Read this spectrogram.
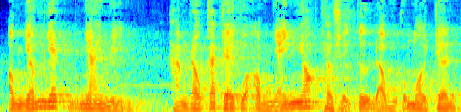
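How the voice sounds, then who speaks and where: A man reading a novel aloud as a steady storyteller. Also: lowish voice, fairly quick, a little hiss or hum. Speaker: audiobook narrator. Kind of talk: scripted narration of a novel. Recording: echoey room with long reverb.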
